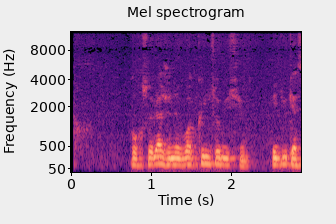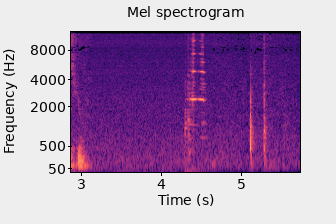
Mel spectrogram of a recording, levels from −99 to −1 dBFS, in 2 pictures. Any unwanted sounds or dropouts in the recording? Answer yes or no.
yes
